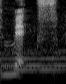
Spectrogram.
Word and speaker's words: Mix: name is mix k it's mix so kind of like cookie mix or mixing bowl that sort of thing that's how it's pronounced that is my name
